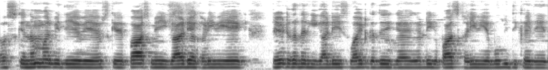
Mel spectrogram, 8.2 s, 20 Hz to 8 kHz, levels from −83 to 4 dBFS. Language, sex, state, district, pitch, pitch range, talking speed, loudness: Hindi, male, Rajasthan, Bikaner, 140 Hz, 140-145 Hz, 240 wpm, -17 LUFS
